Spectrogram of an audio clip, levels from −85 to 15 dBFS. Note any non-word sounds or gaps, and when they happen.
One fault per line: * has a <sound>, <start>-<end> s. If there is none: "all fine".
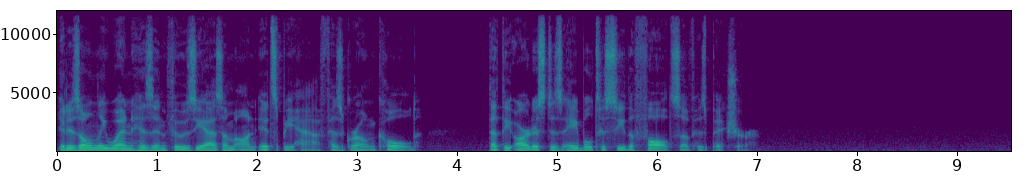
all fine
